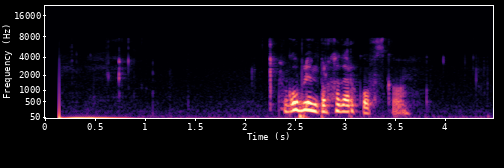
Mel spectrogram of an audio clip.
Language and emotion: Russian, neutral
